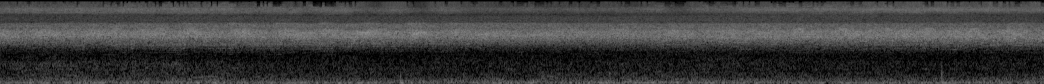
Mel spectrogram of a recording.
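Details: Cicada in summer giving a continuous shrill buzz, an unbroken sizzling wall of high sound at an even loudness throughout, with no other clear sounds.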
